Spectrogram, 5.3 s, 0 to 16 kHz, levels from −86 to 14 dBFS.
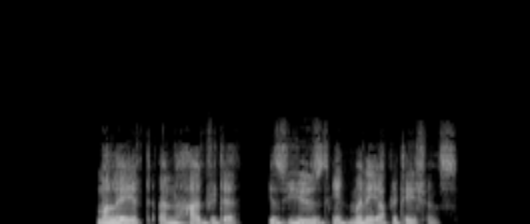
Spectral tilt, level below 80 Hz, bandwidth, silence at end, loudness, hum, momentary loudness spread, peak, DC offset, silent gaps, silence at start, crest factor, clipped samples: -8.5 dB/octave; -58 dBFS; 7 kHz; 0.75 s; -20 LUFS; none; 16 LU; -2 dBFS; under 0.1%; 2.42-2.68 s; 0.95 s; 20 dB; under 0.1%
